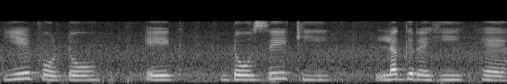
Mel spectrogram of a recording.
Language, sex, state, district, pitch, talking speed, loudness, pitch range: Hindi, female, Haryana, Rohtak, 215 Hz, 95 wpm, -18 LUFS, 210-230 Hz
